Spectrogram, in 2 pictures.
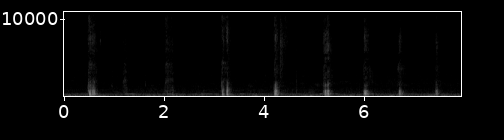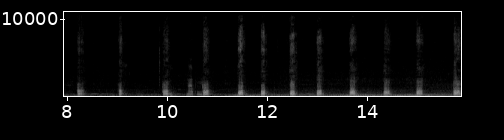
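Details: Cat coughing: repeated short, sharp bursts, about 20 over 16 seconds, coming closer together toward the end.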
